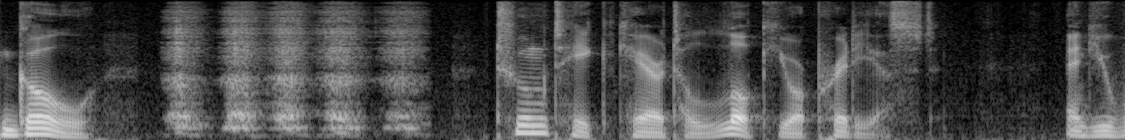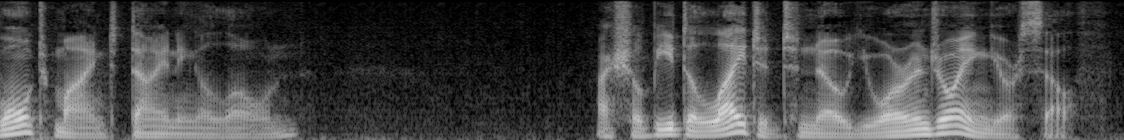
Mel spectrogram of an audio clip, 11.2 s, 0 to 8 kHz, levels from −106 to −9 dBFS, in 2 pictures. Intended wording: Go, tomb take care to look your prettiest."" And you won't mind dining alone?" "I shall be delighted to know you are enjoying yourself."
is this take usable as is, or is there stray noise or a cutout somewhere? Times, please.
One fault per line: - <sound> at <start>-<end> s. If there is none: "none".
- sniff at 0.8-2.2 s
